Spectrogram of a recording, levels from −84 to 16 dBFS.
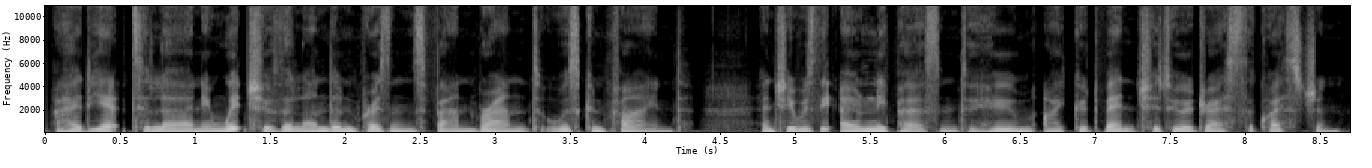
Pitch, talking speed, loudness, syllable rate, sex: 195 Hz, 205 wpm, -18 LUFS, 5.0 syllables/s, female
